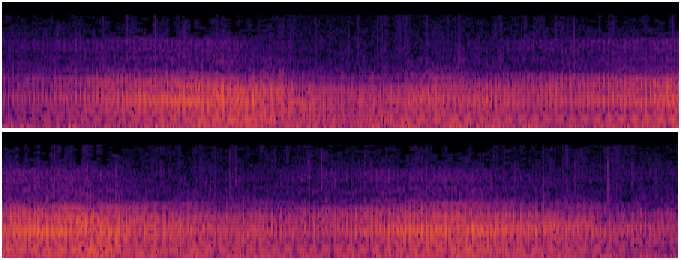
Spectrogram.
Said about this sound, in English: Every sound you hear will be produced by his accordion only. In the distance, we hear a giant bomber. The dull drone of four motors revolving at maximum speed as it wings into the sky.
